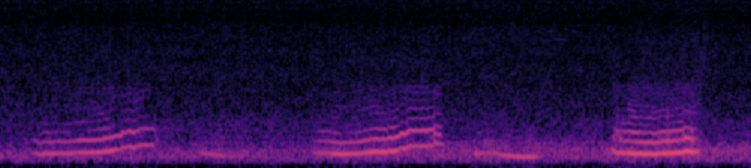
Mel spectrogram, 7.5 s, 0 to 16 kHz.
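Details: Sleeping pet cat, described as a hard sleeper, snoring: soft, whistly, rising tonal snores on each breath, about 21 a minute, with quieter sounds between them.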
